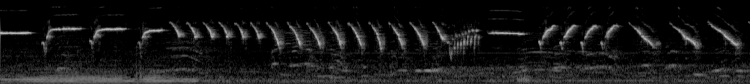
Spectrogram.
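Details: Yellow canary in full song: rising whistles, then a long fast series of sweeping downslurred notes, a brief buzzy burst, a steady whistle and more quick sweeps; a low droning hum briefly underlies the opening.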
